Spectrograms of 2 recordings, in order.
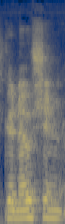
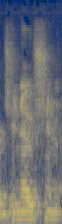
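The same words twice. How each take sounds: First: "Genosian" with a hard G, guh-NO-shun; hard-G pronunciation. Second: "Genosian" with a soft G, juh-NO-shun; soft-G pronunciation. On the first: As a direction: say "Genosian" starting like "gun". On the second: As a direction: say "Genosian" starting like "jump". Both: Shown as a demonstration. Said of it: "I don't know if it's pronounced".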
